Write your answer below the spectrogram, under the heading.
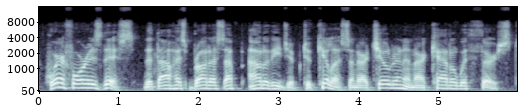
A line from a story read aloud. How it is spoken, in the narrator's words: They cried in anger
